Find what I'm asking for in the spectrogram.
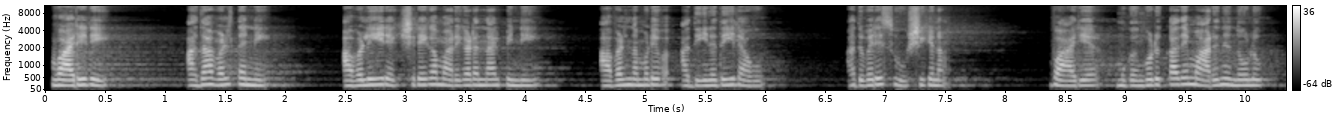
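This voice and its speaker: A woman's voice: mid-range voice, level tone, unhurried, long pauses, a little mellow, big-room sound, natural voice. A woman voicing a stern older male priest performing a ritual in a horror audio drama, speaking in a grave, commanding way.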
